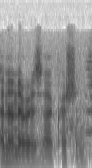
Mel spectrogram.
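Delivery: ordinary delivery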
